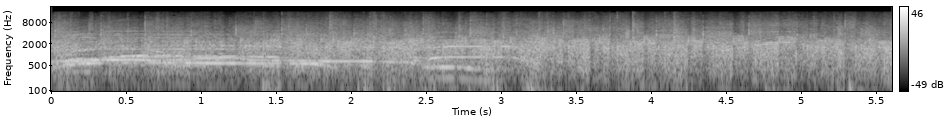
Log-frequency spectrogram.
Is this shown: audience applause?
yes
